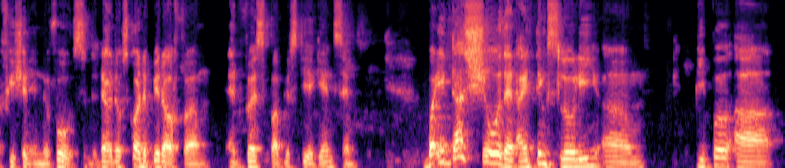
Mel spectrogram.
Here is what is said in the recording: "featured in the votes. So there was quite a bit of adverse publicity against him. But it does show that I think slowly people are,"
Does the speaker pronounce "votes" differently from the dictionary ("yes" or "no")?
no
